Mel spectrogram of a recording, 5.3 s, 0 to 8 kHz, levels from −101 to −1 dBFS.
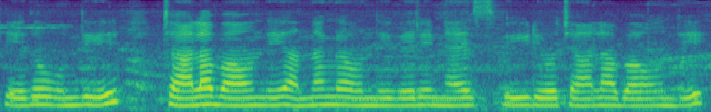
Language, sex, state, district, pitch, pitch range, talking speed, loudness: Telugu, female, Telangana, Nalgonda, 195 Hz, 195-210 Hz, 135 wpm, -17 LUFS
